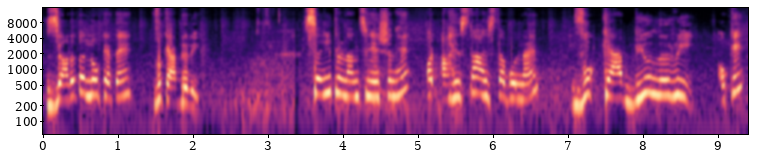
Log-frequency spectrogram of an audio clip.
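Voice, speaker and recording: A woman gives a scripted pronunciation lesson. She speaks high and unhurried, spelling each word out before saying it carefully. Faint music plays under her voice. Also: darkish tone. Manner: spells words letter by letter, then says them slowly. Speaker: English pronunciation teacher.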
